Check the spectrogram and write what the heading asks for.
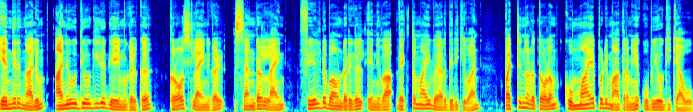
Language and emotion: Malayalam, neutral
